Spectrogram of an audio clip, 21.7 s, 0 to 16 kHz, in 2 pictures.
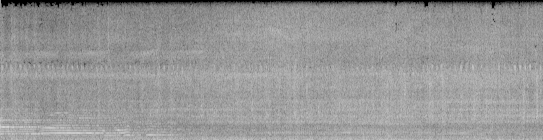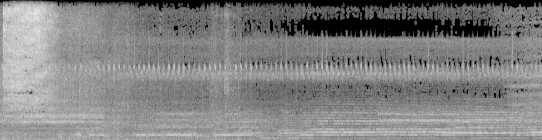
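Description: KTM Class 83 electric multiple unit running past as it comes into the station: a steady low rumble of wheels on rail, with the electric traction motors whining in tones that step in pitch. A short hiss comes about eleven seconds in.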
